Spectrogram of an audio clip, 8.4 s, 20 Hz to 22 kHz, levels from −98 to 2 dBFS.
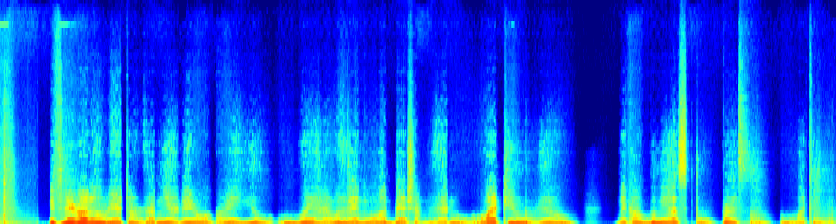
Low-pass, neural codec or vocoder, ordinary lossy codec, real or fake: none; codec, 44.1 kHz, 0.9 kbps, DAC; none; fake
